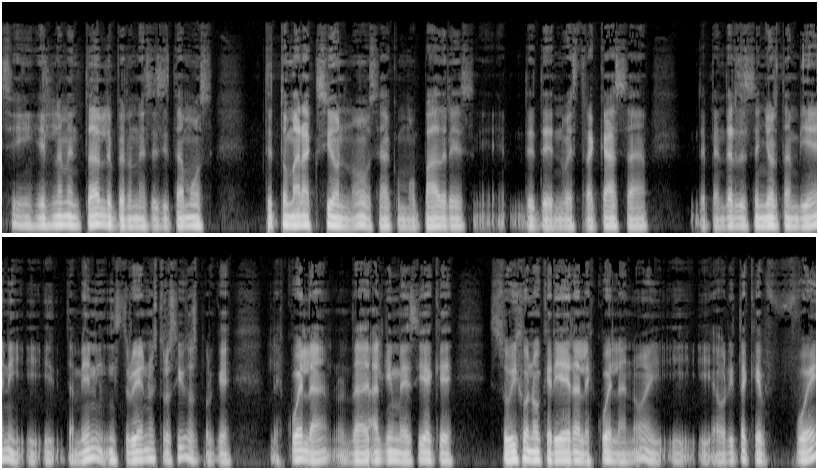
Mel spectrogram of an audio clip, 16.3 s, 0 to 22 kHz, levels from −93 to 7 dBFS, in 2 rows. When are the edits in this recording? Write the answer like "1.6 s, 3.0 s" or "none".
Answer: 11.8 s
